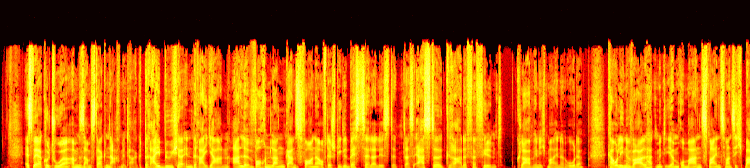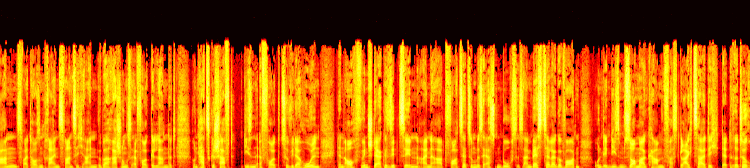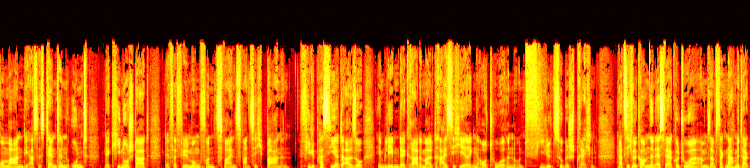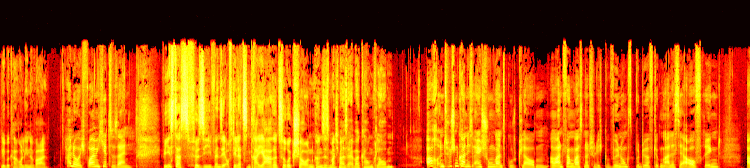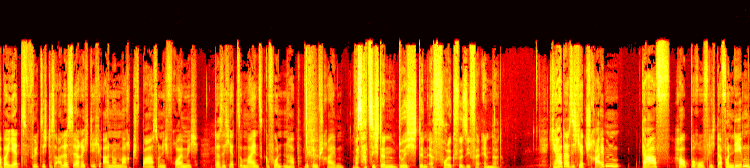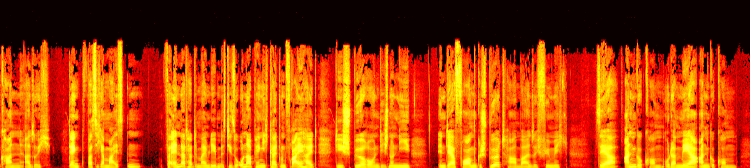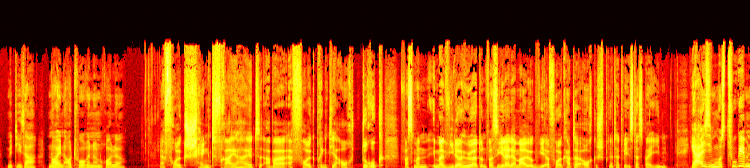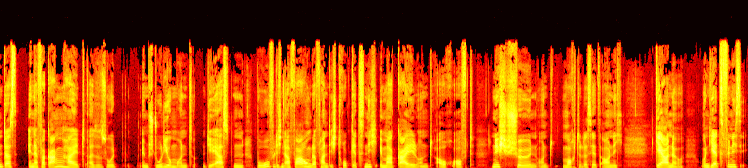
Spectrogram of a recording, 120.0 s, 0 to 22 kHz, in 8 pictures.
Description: caroline-wahl-interview-bestseller-autorin-in-kritik-dankbar-kaempferisch.mp3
